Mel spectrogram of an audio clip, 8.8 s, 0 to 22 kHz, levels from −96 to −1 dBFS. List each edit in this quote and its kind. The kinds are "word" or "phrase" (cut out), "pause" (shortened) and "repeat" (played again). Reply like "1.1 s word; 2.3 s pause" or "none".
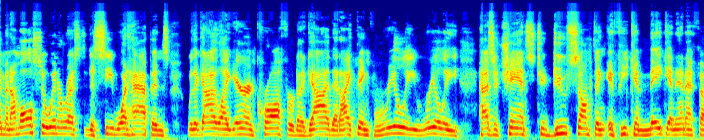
none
